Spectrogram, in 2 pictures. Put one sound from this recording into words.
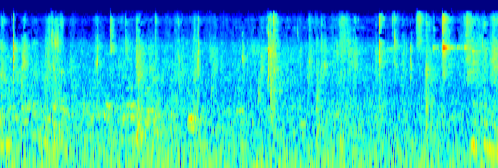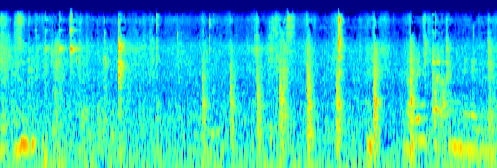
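A young man chews and slurps food noisily.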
